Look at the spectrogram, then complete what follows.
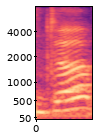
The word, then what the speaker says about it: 的: It's really short. You don't actually pronounce it specially in any way. And the thing is, duh by itself isn't a word. It's makes something possessive. So it's almost like duh in Spanish. If any of you guys know Spanish, it's almost the same thing, like day, duh and day, almost the same pronunciation even.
